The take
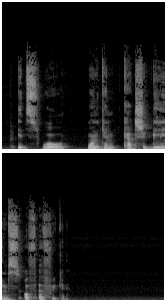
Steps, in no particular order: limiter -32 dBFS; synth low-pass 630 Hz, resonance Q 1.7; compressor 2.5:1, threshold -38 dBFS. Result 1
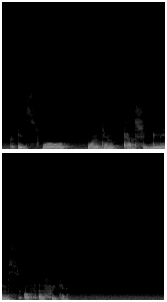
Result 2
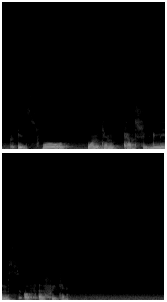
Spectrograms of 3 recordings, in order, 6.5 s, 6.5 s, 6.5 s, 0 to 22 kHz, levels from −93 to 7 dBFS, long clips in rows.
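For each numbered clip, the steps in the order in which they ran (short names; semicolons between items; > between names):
compressor > synth low-pass > limiter; compressor > limiter > synth low-pass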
